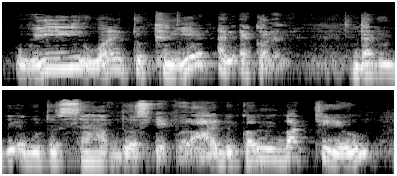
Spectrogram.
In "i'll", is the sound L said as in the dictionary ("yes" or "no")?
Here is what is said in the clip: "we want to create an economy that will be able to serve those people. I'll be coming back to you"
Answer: yes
